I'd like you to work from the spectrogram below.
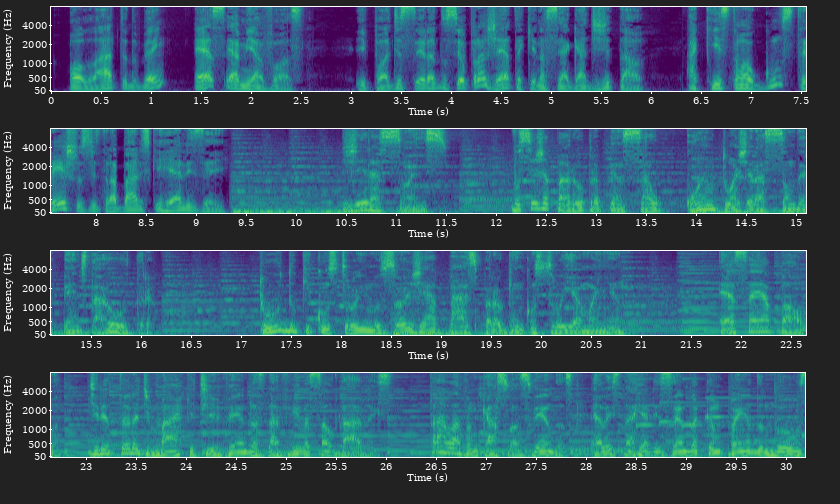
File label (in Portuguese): Voz Masculina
